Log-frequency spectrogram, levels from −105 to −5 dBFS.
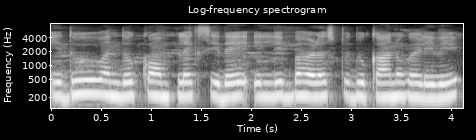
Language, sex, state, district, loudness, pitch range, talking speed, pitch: Kannada, female, Karnataka, Bidar, -14 LUFS, 205-215 Hz, 100 wpm, 210 Hz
